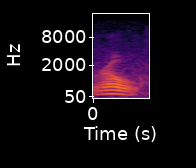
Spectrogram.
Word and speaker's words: Rowe: it was my name I said that's pronounce that roow so I had quite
